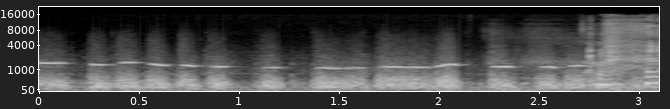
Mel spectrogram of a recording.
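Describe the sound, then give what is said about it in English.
A man whistles a short melodic tune, the notes sliding and wavering over a few seconds, with a brief rustle near the end. “I begin whistling.”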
